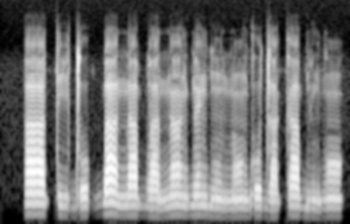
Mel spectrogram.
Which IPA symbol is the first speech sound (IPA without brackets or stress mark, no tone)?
a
